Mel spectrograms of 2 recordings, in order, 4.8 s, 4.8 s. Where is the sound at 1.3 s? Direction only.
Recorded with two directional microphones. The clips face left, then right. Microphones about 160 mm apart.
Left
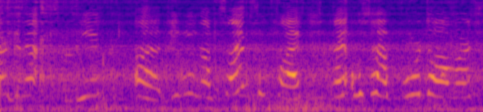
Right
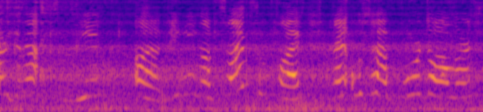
40° left (ahead or behind).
